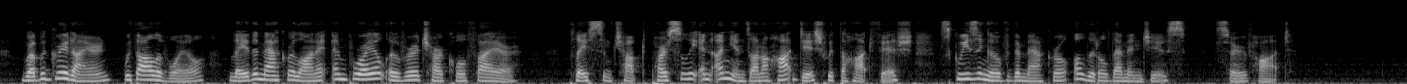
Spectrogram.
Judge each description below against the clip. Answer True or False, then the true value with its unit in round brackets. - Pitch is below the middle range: False (180 Hz)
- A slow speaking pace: False (175 wpm)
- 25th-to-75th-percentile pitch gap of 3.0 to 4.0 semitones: False (5.6 semitones)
